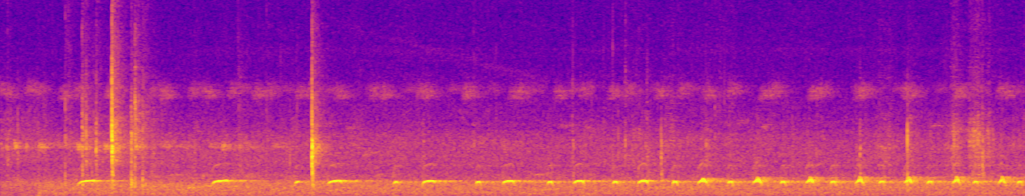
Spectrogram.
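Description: Bamboo poles knock and clatter on a roof frame.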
